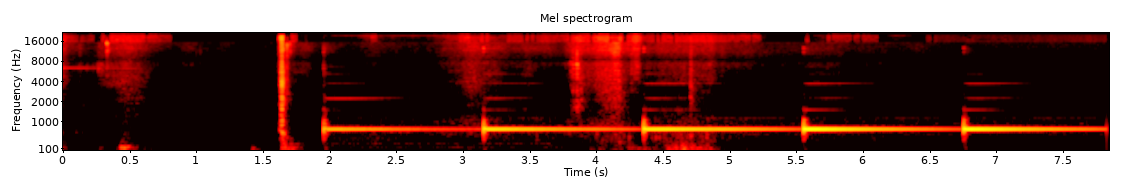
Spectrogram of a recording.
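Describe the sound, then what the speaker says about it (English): A 2015 Chevrolet Silverado warning chime repeats five times at a steady pace, each loud bright tone fading gradually before the next strike, after a couple of brief clicks. "I have nothing against the GM chime. I actually quite like it, but on this particular vehicle,"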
